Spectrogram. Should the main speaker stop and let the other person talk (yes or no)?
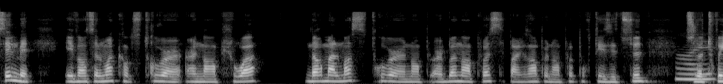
no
